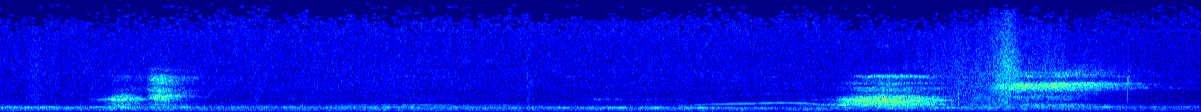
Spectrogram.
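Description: A man sobs and groans quietly.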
